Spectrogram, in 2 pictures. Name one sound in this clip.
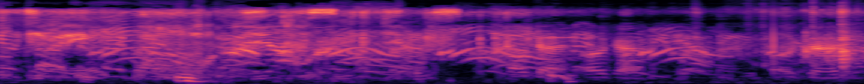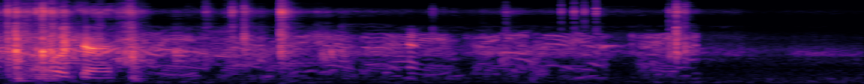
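A man shouts with excitement through a microphone.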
